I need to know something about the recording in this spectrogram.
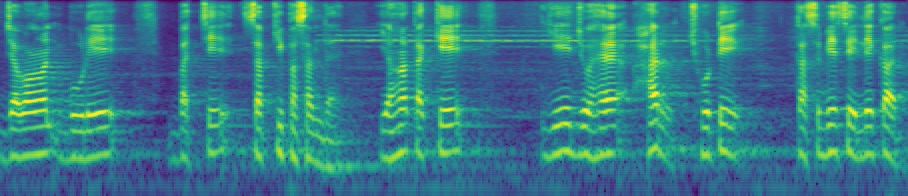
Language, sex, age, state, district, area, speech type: Urdu, male, 30-45, Bihar, Khagaria, rural, spontaneous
